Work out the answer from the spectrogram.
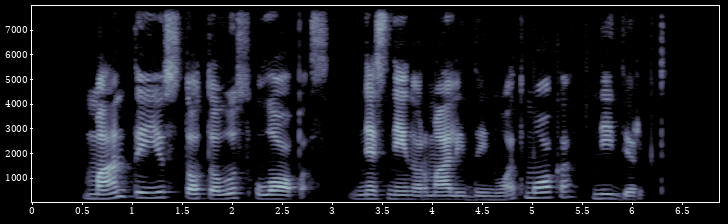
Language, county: Lithuanian, Vilnius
